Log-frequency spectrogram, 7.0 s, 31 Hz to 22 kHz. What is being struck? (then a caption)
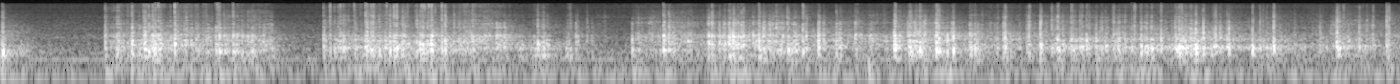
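Oil paint on canvas. Fingertips and nails scratch and rub the thick, ridged paint strokes of a medium-large framed impasto oil painting on canvas. A dense, crackly, dry scratching fills most of the clip, mainly in the midrange with almost no low end. It comes in bursts separated by brief quiet gaps near the start, around 1.5 seconds and just after 3 seconds.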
